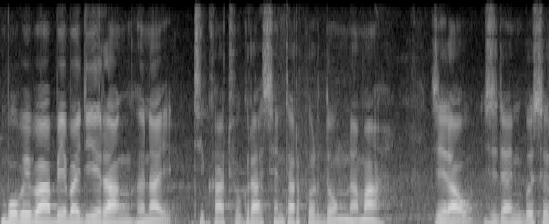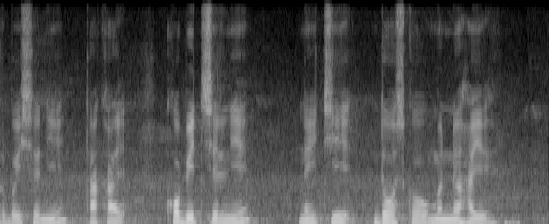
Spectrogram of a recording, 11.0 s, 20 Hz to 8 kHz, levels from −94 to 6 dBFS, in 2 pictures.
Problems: constant background noise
